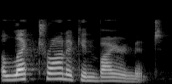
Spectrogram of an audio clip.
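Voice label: "electronic environment", English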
